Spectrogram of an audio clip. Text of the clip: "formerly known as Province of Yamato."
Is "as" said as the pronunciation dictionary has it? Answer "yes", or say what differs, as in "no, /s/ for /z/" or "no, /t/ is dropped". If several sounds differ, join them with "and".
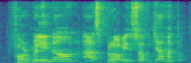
no, /s/ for /z/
